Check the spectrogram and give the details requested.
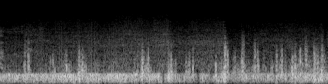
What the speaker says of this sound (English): We have a lot more crested waves in this one.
